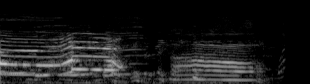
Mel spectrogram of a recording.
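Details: Basenji, a breed unable to bark, "conversing" with its family: a tonal, wavering yodel swooping upward then falling away, then after a short pause a lower, moaning drawn-out phrase, possibly a person's voice answering.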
